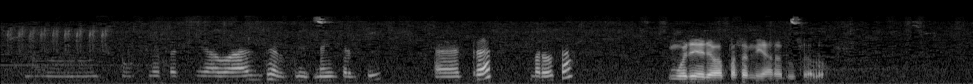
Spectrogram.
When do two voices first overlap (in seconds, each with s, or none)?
none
